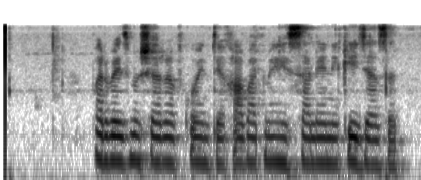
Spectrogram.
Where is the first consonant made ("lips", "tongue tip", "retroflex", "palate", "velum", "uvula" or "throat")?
lips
